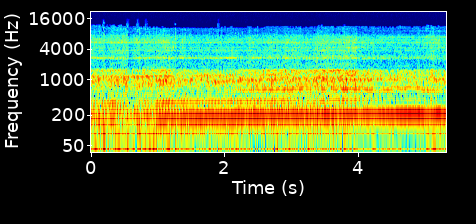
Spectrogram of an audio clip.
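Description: Rally car's engine heard from inside the cockpit, accelerating in one gear, its note rising slowly and steadily over road and cabin rumble.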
